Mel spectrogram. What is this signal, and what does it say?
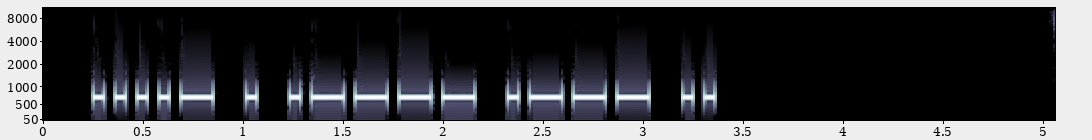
Morse code, heard as a keyed tone, about 22 wpm, 700 Hz. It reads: 4E1JI
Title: Five Challenging Letter-Number Combinations 22wpm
